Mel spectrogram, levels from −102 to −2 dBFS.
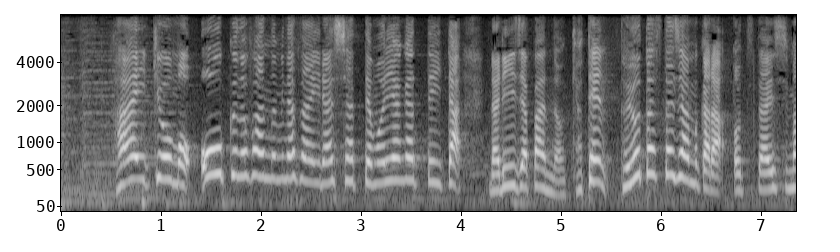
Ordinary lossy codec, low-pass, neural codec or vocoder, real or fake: none; none; none; real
